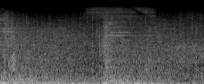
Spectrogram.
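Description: Flames burst with a roaring whoosh.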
